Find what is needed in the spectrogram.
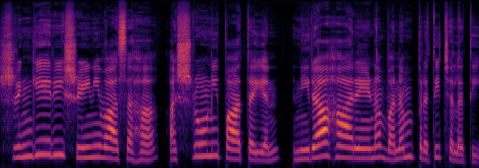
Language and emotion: Sanskrit, neutral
